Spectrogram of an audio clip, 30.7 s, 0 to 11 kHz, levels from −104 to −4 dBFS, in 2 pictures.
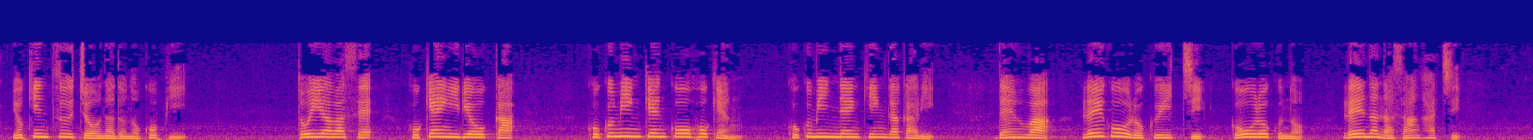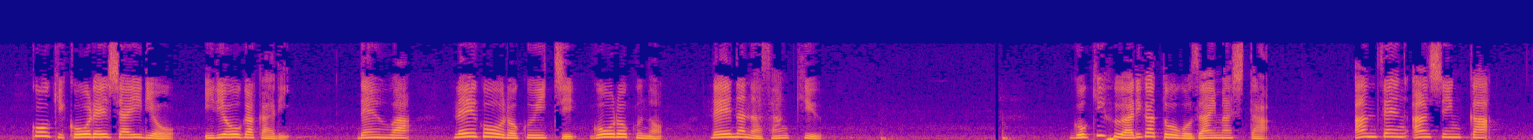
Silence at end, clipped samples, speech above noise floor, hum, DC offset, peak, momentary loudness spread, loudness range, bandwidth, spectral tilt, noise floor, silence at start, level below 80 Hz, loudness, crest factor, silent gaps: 0.45 s; under 0.1%; 34 dB; none; under 0.1%; -10 dBFS; 12 LU; 4 LU; 8 kHz; -6 dB/octave; -58 dBFS; 0.15 s; -48 dBFS; -25 LUFS; 16 dB; none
